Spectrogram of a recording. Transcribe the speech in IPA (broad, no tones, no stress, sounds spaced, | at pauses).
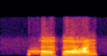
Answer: x õ p õ lˠ ĩ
